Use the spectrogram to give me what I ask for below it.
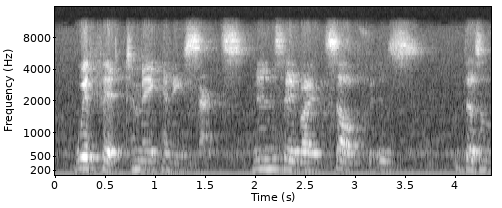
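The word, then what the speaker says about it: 先生: of run together and it's more of an a sound than an e sound sense okay but again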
